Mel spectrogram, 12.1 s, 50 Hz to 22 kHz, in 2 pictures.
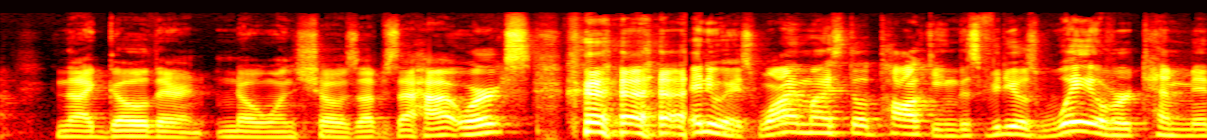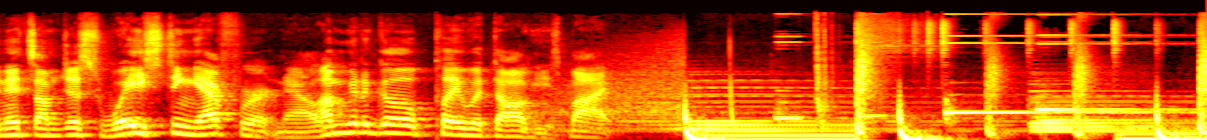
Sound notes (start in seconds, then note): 2.9 laughs; 8.7 chill music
